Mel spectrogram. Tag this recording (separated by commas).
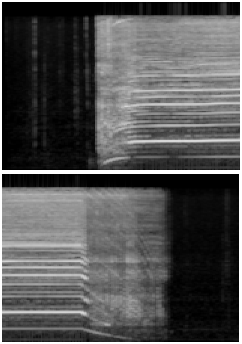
Domestic sounds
